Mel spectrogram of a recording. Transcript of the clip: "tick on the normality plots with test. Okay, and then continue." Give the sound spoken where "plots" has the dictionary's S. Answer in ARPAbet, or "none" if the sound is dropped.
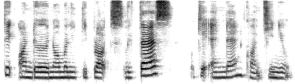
S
